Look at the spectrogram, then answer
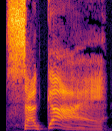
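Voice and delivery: calling out across the field; cried out. Acted. Sheriff calls out to the cloaked rider, a ringing shout. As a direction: call out to a rider arriving. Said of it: "cried the sheriff".

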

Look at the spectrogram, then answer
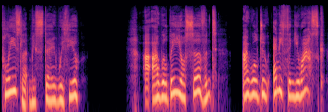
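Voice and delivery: put-on a desperate runaway boy clinging to his only friend; runaway boy begging to stay, high and pleading; pleading boy Smike. Narrator voices Smike pleading.

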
